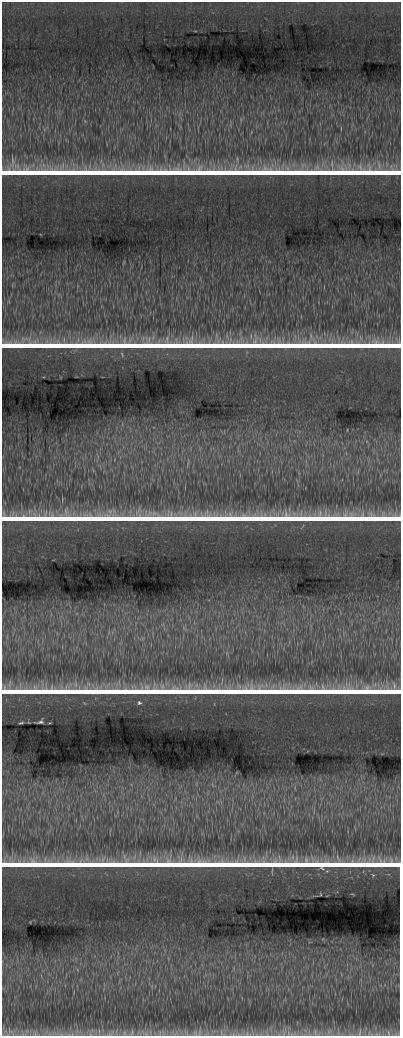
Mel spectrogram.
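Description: Steady rush of a flowing stream, with a songbird singing bursts of quick high chirps every few seconds.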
